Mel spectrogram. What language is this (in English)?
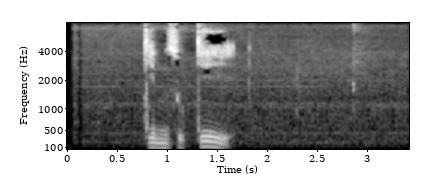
Thai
